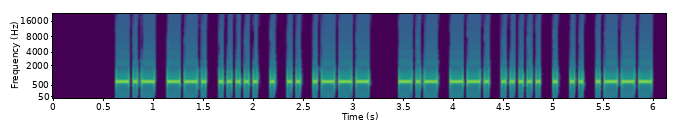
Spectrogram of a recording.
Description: Morse code, heard as a keyed tone, about 28 wpm, 700 Hz. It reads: KG5EIJ KG5EIJ
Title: USA Call Signs Repeated 3x 28wpm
